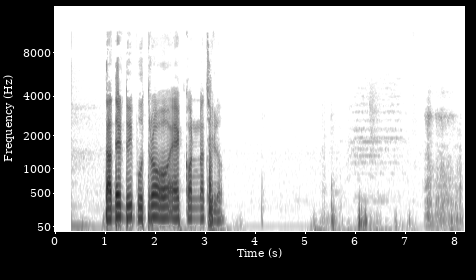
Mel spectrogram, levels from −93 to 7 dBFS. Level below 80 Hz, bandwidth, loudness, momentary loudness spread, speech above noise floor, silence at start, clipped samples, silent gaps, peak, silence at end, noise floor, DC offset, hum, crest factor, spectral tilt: -48 dBFS; 9.8 kHz; -17 LUFS; 11 LU; 62 dB; 1 s; under 0.1%; none; 0 dBFS; 2.1 s; -78 dBFS; under 0.1%; none; 22 dB; -8.5 dB/octave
